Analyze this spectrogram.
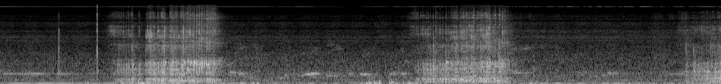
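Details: Man sleeping in a shared room snoring loudly, likened to a locomotive or siren: harsh snores about three seconds apart, near 20 a minute, quiet breathing between; snoring.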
